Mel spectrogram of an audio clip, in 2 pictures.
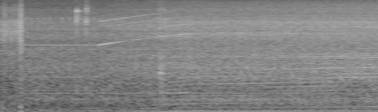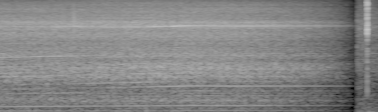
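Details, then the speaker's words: CD-ROM drive with the microphone placed beside it, running the Slax Linux live CD on a low-memory computer: the disc spins up with a rising whine, whirs steadily, then stops each time an application is opened. This is normal drive access. "you'll notice that every time I click on something the cd-rom drives ends up because it's actually having to access it like a hard drive"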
